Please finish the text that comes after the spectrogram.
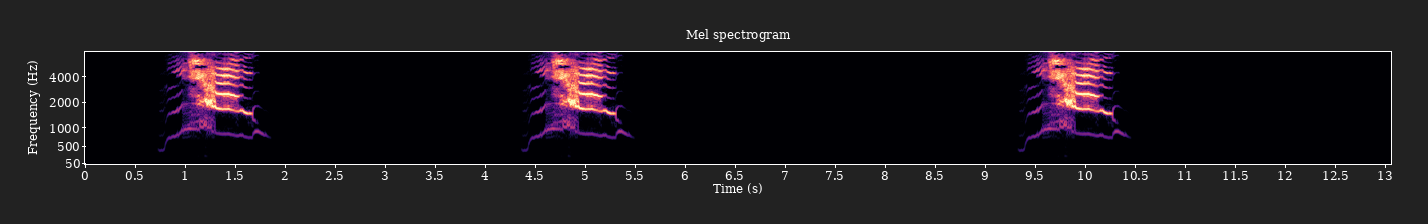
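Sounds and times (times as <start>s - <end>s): cat meowing: 0.8s - 1.9s, 4.4s - 5.5s, 9.3s - 10.5s.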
